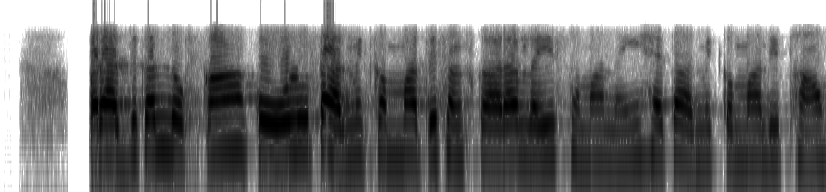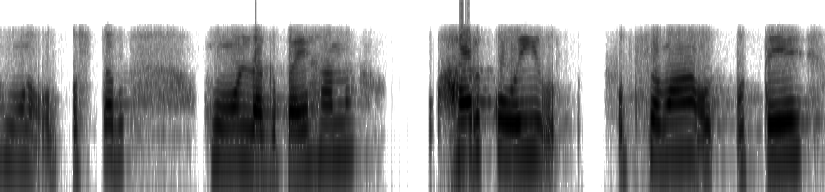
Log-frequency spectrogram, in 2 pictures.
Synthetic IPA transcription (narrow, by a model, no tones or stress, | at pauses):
pəɾəd͡ʒkəlːoːkãːkoːlt̪aːɾmɪkːəmːãːət̪eːsənskaːɾãːləiːsəmãːnəĩːɦɛːt̪aːɾmɪkːəmːãːd̪iːt̪ʰãːɦoːɳʊst̪əb | hoːɳləɡpəeːɦən | həɾkoːiː | ʊt̪səʋãːʊt̪ːeː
